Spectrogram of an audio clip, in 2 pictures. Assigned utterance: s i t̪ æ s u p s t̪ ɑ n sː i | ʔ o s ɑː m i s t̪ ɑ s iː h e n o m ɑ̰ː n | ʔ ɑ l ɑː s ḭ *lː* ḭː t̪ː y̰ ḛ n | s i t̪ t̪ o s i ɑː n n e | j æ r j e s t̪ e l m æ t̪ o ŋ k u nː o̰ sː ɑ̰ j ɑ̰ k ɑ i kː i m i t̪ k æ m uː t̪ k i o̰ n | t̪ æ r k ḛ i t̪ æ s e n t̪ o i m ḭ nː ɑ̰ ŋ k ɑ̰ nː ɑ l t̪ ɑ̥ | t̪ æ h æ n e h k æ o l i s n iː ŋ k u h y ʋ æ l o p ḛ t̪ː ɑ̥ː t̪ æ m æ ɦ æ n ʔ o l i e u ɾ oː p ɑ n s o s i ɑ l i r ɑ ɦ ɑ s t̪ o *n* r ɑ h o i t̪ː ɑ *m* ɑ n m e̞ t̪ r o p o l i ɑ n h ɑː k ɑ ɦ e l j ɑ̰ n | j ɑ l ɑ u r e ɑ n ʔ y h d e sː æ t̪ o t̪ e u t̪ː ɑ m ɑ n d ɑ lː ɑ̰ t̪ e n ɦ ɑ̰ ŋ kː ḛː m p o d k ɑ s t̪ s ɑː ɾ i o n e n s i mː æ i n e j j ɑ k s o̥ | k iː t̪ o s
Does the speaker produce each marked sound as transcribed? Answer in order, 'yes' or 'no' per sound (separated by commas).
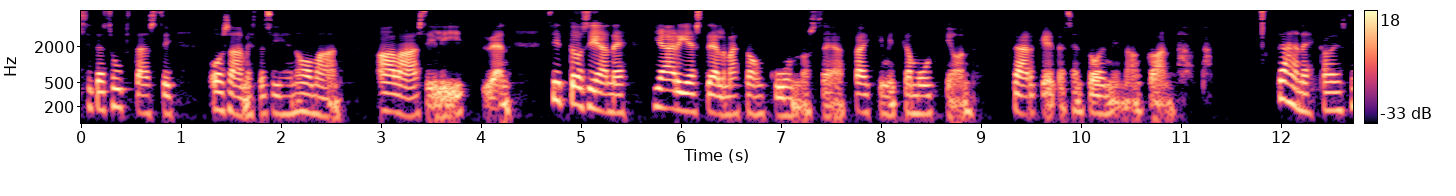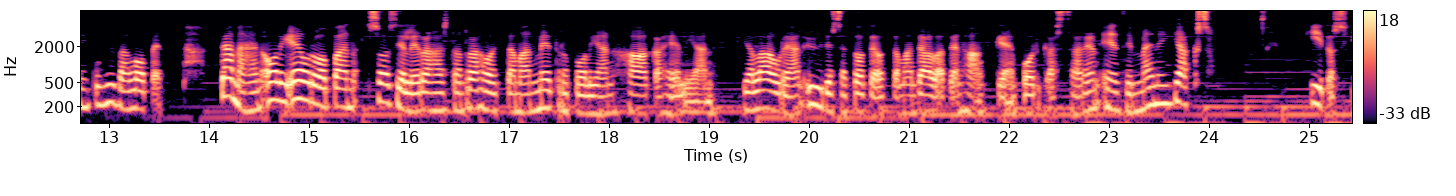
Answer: no, yes, yes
